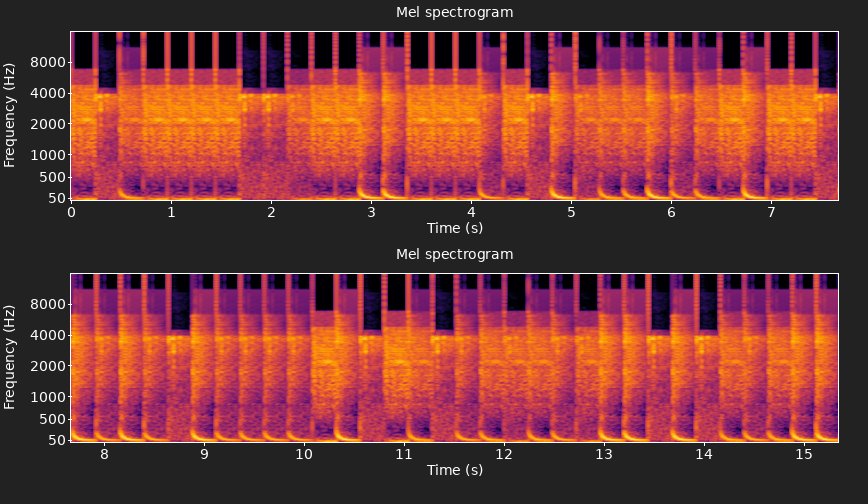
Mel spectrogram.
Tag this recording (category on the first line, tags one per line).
Instrument samples > Percussion
Industrial
Samples
Drum
Alien
Dark
Ambient
Weird
Soundtrack
Underground
Loop
Loopable
Packs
